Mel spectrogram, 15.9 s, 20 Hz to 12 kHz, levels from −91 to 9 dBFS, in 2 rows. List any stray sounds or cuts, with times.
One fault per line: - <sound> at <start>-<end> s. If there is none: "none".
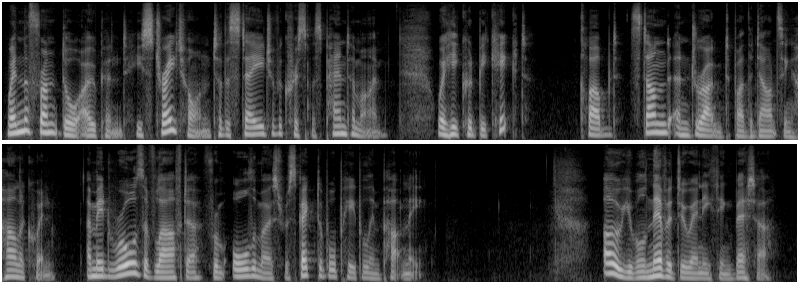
none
